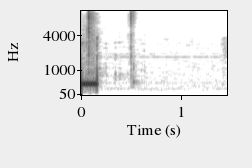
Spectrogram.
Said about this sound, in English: Hey, hey. It's ringing.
